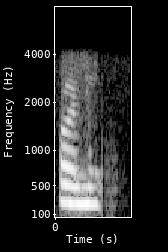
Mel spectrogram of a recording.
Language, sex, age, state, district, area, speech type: Manipuri, female, 18-30, Manipur, Senapati, rural, conversation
